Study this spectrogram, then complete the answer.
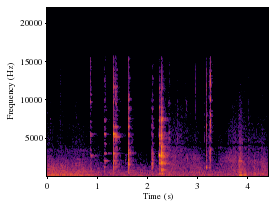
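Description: A fork clinks on a plate.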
